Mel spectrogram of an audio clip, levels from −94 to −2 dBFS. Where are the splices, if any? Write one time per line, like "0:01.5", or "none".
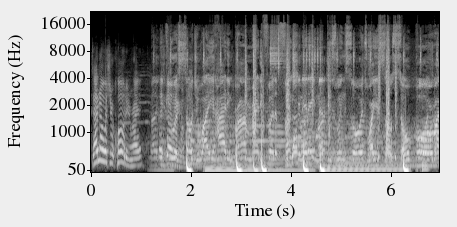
0:01.6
